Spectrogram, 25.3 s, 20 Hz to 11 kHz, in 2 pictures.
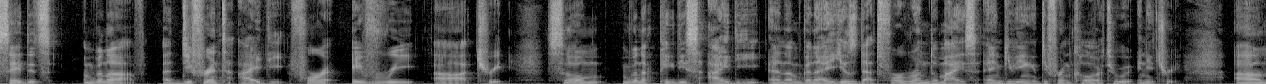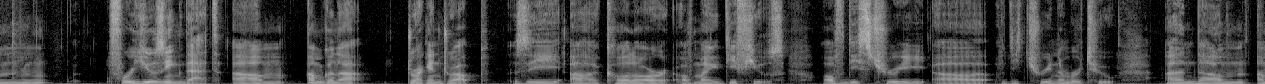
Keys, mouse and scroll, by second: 13.4 click, 17.4-25.3 drag.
